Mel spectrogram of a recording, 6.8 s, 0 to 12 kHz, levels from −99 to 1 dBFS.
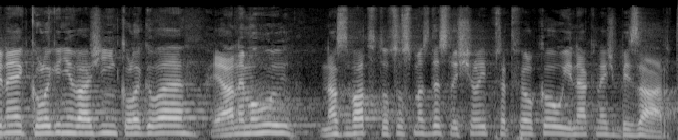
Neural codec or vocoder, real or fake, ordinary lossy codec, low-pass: none; real; AAC, 48 kbps; 9.9 kHz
